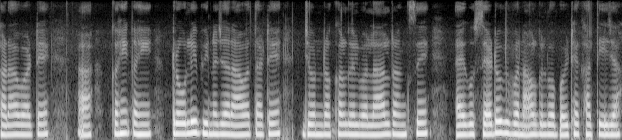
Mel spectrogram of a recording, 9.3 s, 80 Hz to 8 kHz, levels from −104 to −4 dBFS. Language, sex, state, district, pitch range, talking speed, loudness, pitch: Bhojpuri, female, Uttar Pradesh, Ghazipur, 205-215 Hz, 175 wpm, -16 LUFS, 210 Hz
